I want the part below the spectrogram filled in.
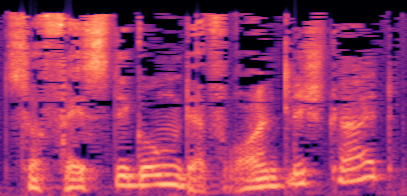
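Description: A guy doing an eager young seeker in a storybook, slow and low-key, soft husky voice. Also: huge pitch swings, heavily acted. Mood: earnest. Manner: eager, questioning. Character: earnest young male seeker asking about meditation.

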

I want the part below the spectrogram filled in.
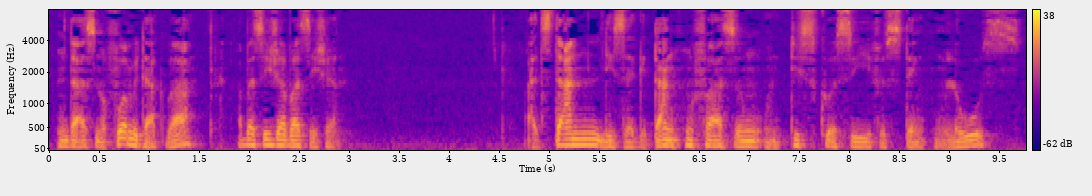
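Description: A man narrating an audiobook in a calm, measured and unhurried way, with a husky voice. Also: on the low side.

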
